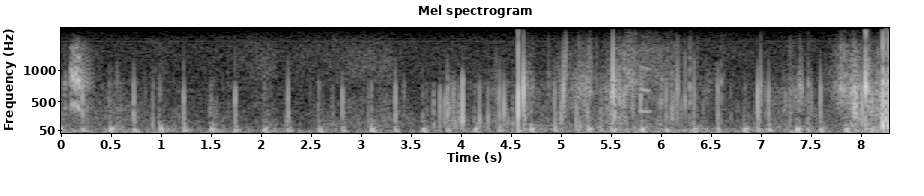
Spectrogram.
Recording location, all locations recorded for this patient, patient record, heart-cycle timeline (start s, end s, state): aortic valve (AV)
aortic valve (AV)+pulmonary valve (PV)+tricuspid valve (TV)+mitral valve (MV)
#Age: Child
#Sex: Male
#Height: 75.0 cm
#Weight: 10.1 kg
#Pregnancy status: False
#Murmur: Absent
#Murmur locations: nan
#Most audible location: nan
#Systolic murmur timing: nan
#Systolic murmur shape: nan
#Systolic murmur grading: nan
#Systolic murmur pitch: nan
#Systolic murmur quality: nan
#Diastolic murmur timing: nan
#Diastolic murmur shape: nan
#Diastolic murmur grading: nan
#Diastolic murmur pitch: nan
#Diastolic murmur quality: nan
#Outcome: Abnormal
#Campaign: 2015 screening campaign
0.00	0.50	unannotated
0.50	0.64	S1
0.64	0.74	systole
0.74	0.84	S2
0.84	1.00	diastole
1.00	1.14	S1
1.14	1.22	systole
1.22	1.34	S2
1.34	1.51	diastole
1.51	1.63	S1
1.63	1.75	systole
1.75	1.85	S2
1.85	2.04	diastole
2.04	2.14	S1
2.14	2.28	systole
2.28	2.38	S2
2.38	2.59	diastole
2.59	2.70	S1
2.70	2.82	systole
2.82	2.92	S2
2.92	3.10	diastole
3.10	3.22	S1
3.22	3.36	systole
3.36	3.46	S2
3.46	3.64	diastole
3.64	3.74	S1
3.74	8.29	unannotated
